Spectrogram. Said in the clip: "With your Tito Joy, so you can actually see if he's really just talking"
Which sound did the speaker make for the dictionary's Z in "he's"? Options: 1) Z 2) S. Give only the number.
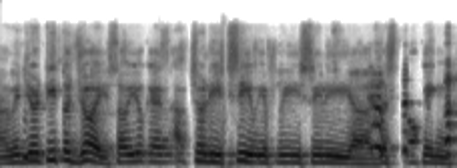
2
